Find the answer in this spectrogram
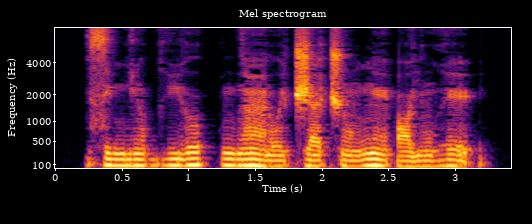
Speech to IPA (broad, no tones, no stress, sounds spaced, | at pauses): s i ŋ ɡ ĩ ʊ̯ bʱ i ʊ̯ | n d æ̃ ɾ o ɪ̯ t͡ʃ æ t͡ʃ õ ŋ ẽ ʔ ɒ j ũ ɦ e ʔ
